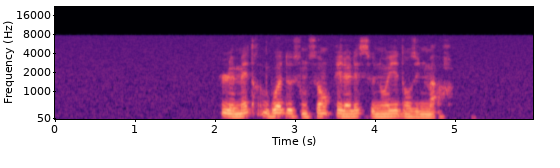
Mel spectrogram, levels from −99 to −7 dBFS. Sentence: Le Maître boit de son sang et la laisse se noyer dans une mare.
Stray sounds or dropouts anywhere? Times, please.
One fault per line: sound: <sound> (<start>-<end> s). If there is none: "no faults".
no faults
